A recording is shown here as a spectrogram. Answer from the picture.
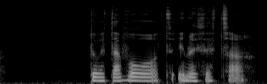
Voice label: "fod", Welsh

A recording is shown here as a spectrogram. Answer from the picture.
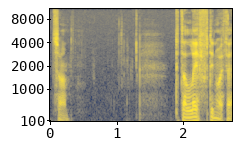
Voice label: "lifft", Welsh

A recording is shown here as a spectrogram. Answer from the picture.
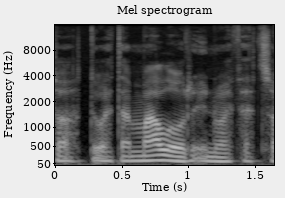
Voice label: "malwr", Welsh

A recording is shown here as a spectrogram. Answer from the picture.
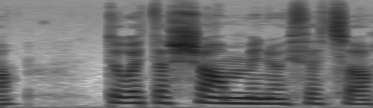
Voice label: "siom", Welsh

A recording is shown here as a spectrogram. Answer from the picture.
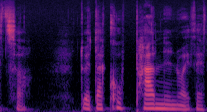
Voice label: "cwpan", Welsh

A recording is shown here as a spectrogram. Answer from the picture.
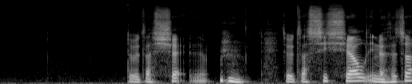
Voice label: "sisial", welsh

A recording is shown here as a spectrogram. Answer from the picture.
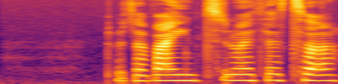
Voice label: "faint", Welsh

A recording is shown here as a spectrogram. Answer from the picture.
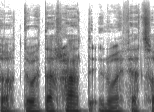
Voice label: "rhad", Welsh

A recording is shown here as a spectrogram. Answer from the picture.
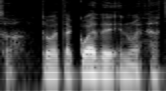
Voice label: "gweddu", Welsh

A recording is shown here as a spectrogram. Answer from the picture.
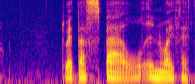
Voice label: "sbel", Welsh

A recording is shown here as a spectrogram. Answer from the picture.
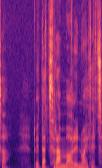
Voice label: "tramor", Welsh

